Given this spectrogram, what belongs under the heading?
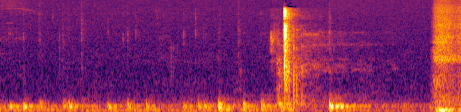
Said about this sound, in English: Who's typing?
